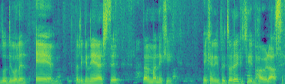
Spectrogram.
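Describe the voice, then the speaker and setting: Male teacher, mellow voice, patient drilling lesson, keeps repeating letters for the class. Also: medium pitch, steady tone, a little fast. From Bangladesh. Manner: asks rhetorical questions, drills pronunciation by repetition. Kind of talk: grammar lesson for beginners.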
